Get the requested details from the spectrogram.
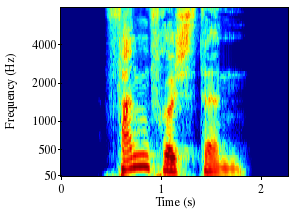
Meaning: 1. superlative degree of fangfrisch 2. inflection of fangfrisch: strong genitive masculine/neuter singular superlative degree
- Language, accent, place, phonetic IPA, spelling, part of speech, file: German, Germany, Berlin, [ˈfaŋˌfʁɪʃstn̩], fangfrischsten, adjective, De-fangfrischsten.ogg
